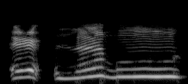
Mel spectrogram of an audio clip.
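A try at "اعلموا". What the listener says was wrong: We just have to work on that ayn.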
